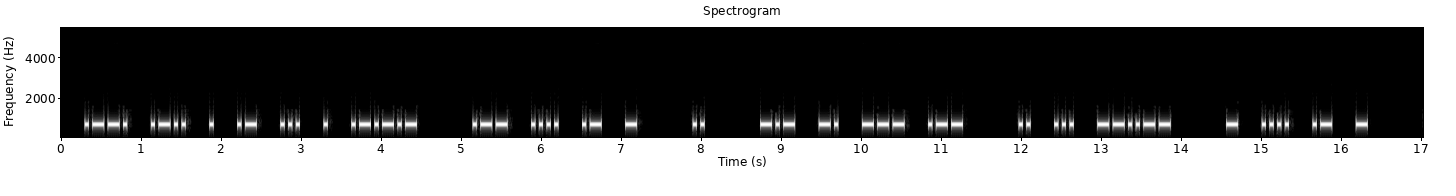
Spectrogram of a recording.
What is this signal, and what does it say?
Morse code, heard as a keyed tone, about 25 wpm, spaced as for 18 wpm, 700 Hz. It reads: PLEASE. WHAT I KNOW IS, THAT
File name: Pinocchio / Pinocchio ch4 12 25 ik1hge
